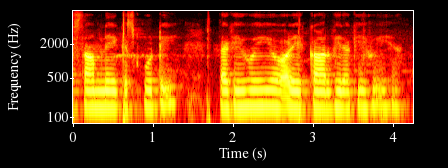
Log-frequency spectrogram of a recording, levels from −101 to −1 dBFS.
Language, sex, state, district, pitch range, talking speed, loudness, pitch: Hindi, male, Uttar Pradesh, Lalitpur, 150-155 Hz, 170 wpm, -19 LUFS, 150 Hz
